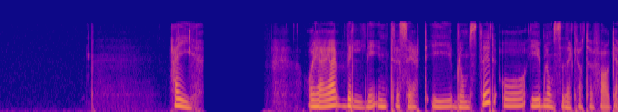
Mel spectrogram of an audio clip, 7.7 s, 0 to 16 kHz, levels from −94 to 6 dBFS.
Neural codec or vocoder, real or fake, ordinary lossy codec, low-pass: none; real; AAC, 96 kbps; 7.2 kHz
